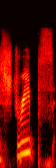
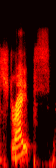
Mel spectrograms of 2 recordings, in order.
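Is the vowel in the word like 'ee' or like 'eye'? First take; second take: ee; eye. First: The vowel sounds like 'ee'. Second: The vowel sounds like 'eye'. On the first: The speaker calls it wrong. "All of my students say streeps" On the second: The speaker calls it right. "instead of stripes"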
